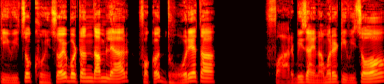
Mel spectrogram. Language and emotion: Goan Konkani, fearful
